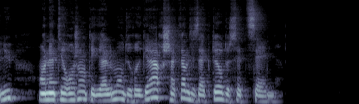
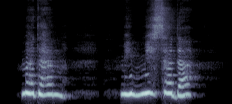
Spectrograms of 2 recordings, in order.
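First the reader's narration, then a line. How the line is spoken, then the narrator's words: Servant stammering. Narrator (French): balbutia la servante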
